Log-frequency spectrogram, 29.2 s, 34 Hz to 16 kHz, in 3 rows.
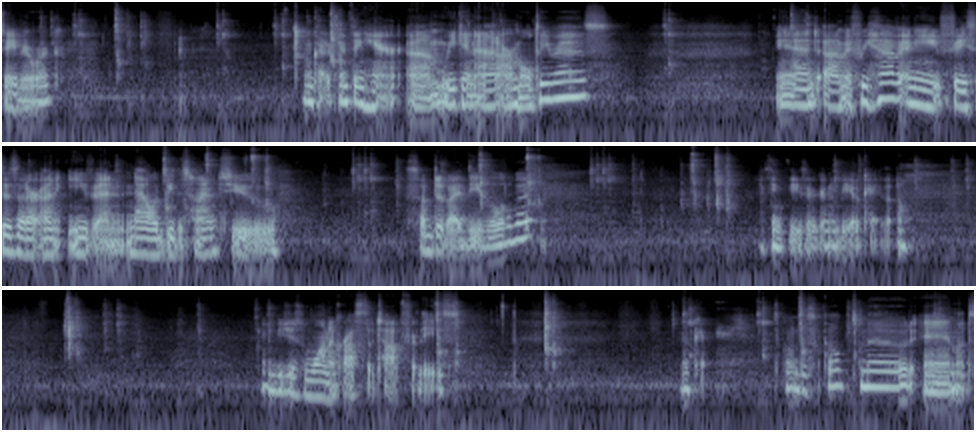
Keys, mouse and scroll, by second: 3.3 Tab, 12.2 ctrl+r, 15.0 ctrl+r, 16.8 ctrl+z, 20.1 \, 24.8 Tab.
